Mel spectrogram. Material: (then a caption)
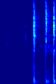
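Plastic. A plastic snail-shaped fidget toy is tapped, giving two faint ticks followed by four sharp, bright clicks that die away almost instantly. The plastic works well for tapping.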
